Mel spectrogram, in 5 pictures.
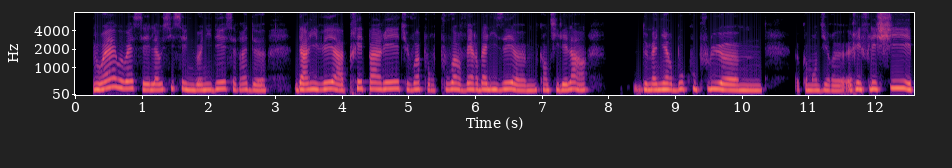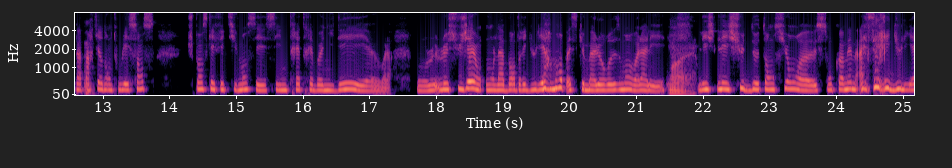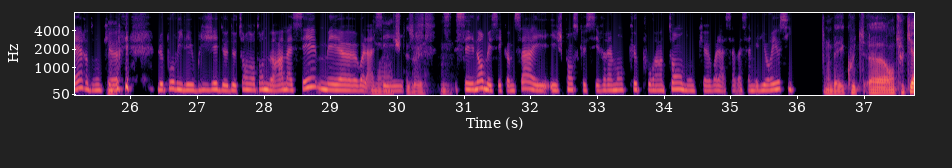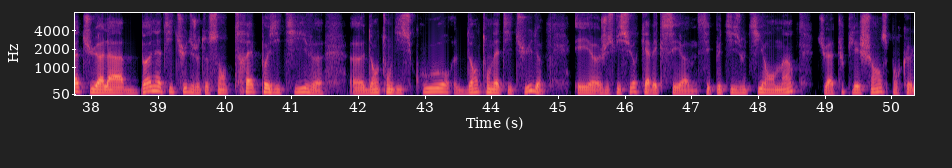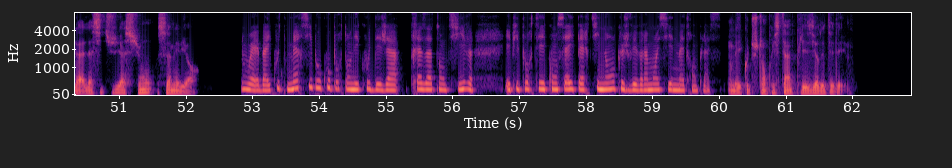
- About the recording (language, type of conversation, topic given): French, advice, Dire ses besoins sans honte
- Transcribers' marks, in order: laughing while speaking: "régulièrement"; laughing while speaking: "assez régulières"; chuckle; stressed: "bonne"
